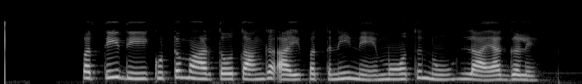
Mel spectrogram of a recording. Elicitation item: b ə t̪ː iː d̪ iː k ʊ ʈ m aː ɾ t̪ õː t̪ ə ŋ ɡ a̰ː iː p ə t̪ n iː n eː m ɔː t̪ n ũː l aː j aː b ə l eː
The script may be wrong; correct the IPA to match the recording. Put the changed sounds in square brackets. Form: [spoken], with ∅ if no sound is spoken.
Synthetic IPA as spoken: [p] ə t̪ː iː d̪ iː k ʊ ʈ m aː ɾ t̪ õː t̪ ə ŋ ɡ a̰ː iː p ə t̪ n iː n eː m ɔː t̪ n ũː l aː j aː [ɡ] ə l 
